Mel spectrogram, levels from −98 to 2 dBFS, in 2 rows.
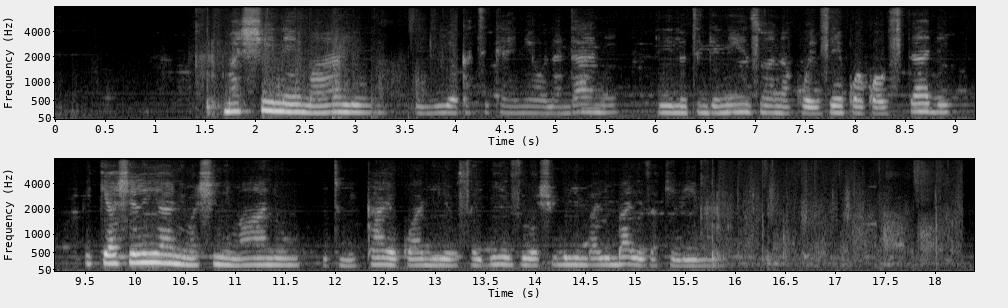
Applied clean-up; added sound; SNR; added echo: neural separator model SepFormer DNS4.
